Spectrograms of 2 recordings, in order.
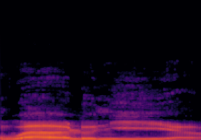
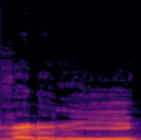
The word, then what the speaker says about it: Wallonie: Non, Wallonie, oui, chez nous, dans notre petit royaume, on prononce le W de Wallonie comme ça, mais je sais que vous aimez le prononcer Wallonie, comme dans, oui, les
